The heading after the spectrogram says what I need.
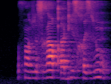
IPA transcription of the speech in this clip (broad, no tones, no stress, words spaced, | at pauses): θɔ̃ɮʊsɣa qʼɛɡiz χizɮũ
